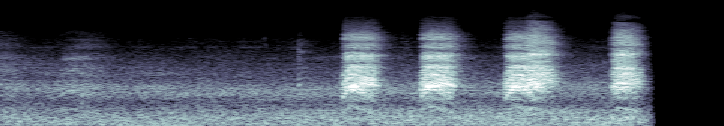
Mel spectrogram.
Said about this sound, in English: So there was a lot of whitewash near one of the taller trees too, so I assume a bunch of these birds probably roost in here as well.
